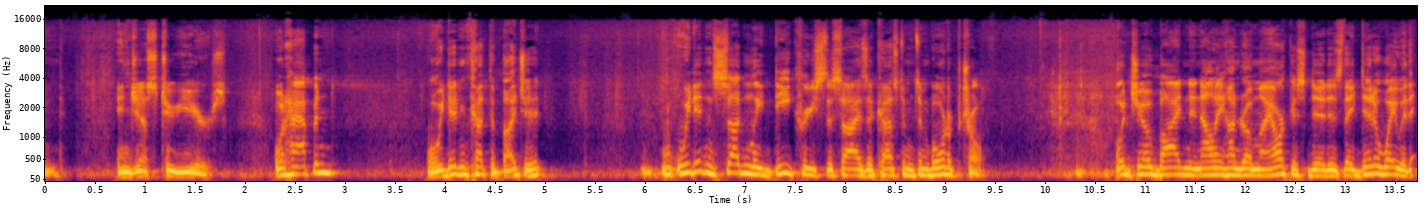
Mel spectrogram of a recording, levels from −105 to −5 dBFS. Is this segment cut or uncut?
uncut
